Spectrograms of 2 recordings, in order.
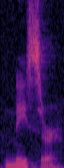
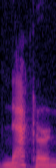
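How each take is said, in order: First: The middle consonant is an s sound. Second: The middle consonant is a k sound. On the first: The speaker calls it wrong. "not nacer" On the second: The speaker calls it right. "it's called knacker"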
